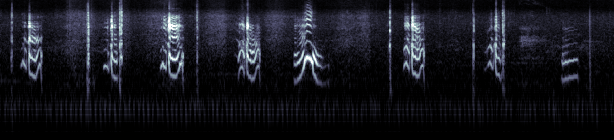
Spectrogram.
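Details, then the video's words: Grey francolin giving a run of loud, ringing, wavering notes, repeated about every second, each twisting up and down in pitch. A faint low hum sits in the background. "grey francolin sound"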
